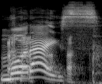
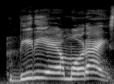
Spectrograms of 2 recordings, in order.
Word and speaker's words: Morais: So, you almost had the last name pronunciation right. I said it. I was like, But it's all good. It's all good. Morice Morice.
